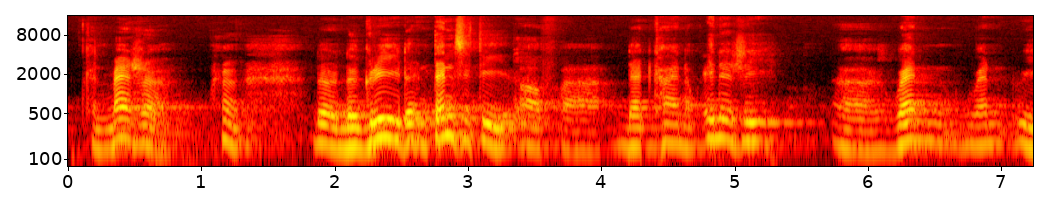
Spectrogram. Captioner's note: laughing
